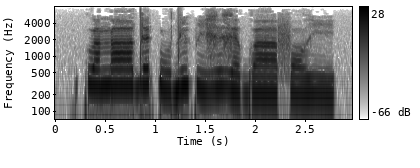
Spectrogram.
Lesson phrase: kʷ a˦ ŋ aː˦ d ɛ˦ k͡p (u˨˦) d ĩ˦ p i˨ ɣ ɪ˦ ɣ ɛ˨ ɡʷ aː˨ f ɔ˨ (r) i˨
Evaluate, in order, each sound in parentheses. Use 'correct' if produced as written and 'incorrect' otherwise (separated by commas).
incorrect, incorrect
